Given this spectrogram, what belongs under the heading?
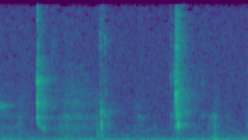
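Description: Someone chews hazelnut crunch vegan chocolate bark with hazelnuts and cacao, giving a few quiet, sharp crunchy bites spaced out over a hushed, close background.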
